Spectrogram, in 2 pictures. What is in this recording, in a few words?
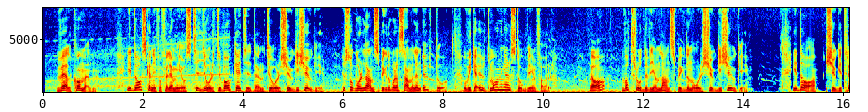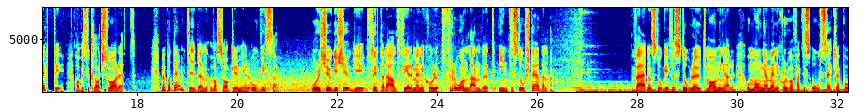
swedish narration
